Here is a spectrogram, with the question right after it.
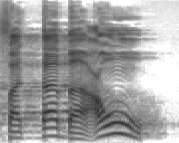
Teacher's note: Tapi karena sebab bertemu dengan hamzah, hamzah yang ada setelah di lafadz fattaba'u artinya hamzahnya terpisah, maka panjangnya menjadi 4 atau sampai 5 harokat. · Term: mad jaiz munfasil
